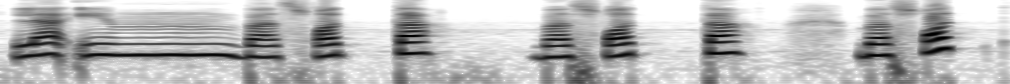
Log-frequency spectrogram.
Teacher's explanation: تو کے مخرج پر جب زبان لگے گی تو جڑ سے اٹھے گی، کیونکہ یہ حروف مستعلیہ میں سے ہے، اور پھر اس کے ساتھ ہی تا کو باریکی سے ادا کیا جائے گا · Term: ادغام ناقص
